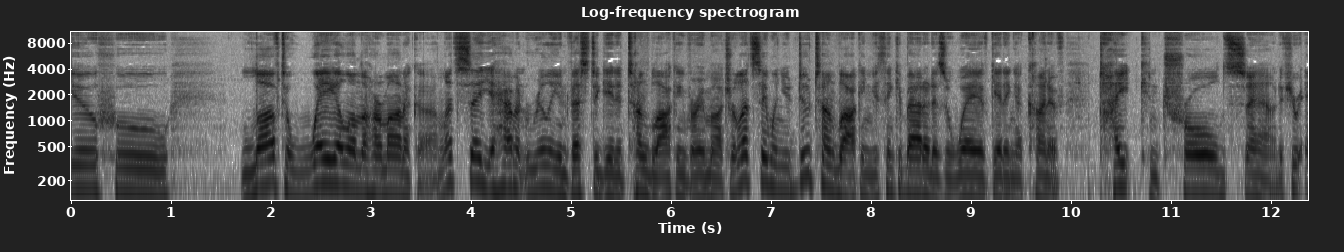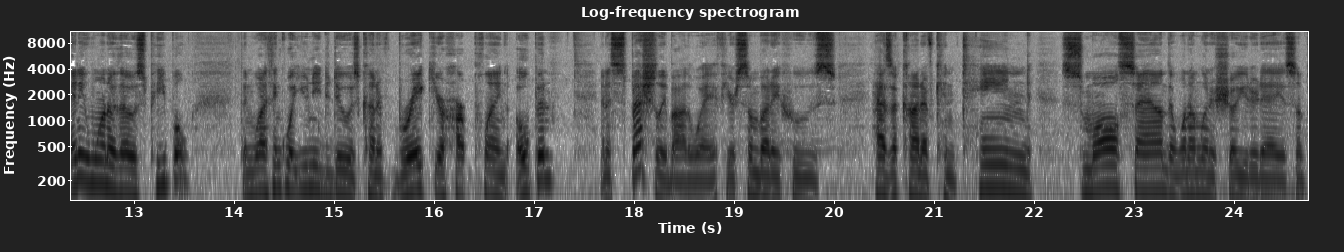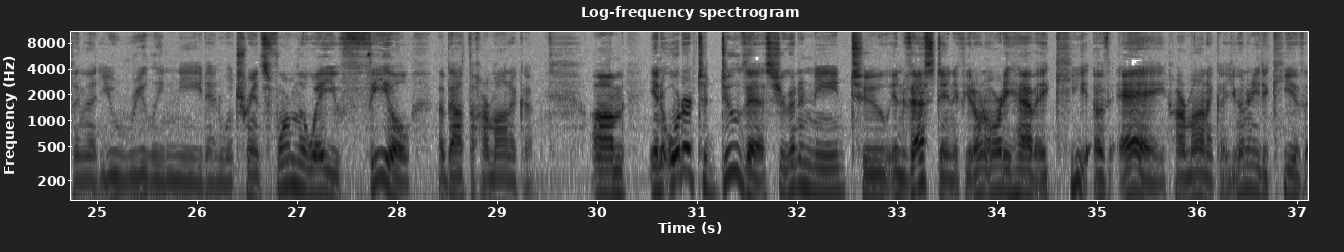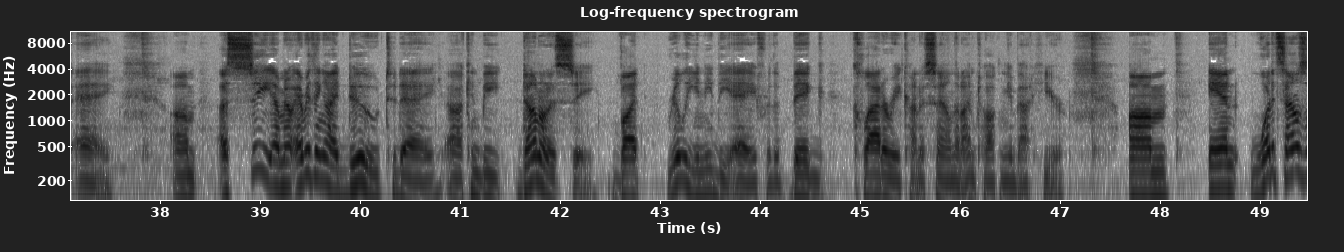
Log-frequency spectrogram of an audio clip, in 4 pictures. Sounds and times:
Speech: 0.0 - 1.0, 1.7 - 29.4, 30.0 - 47.1, 47.7 - 49.4.

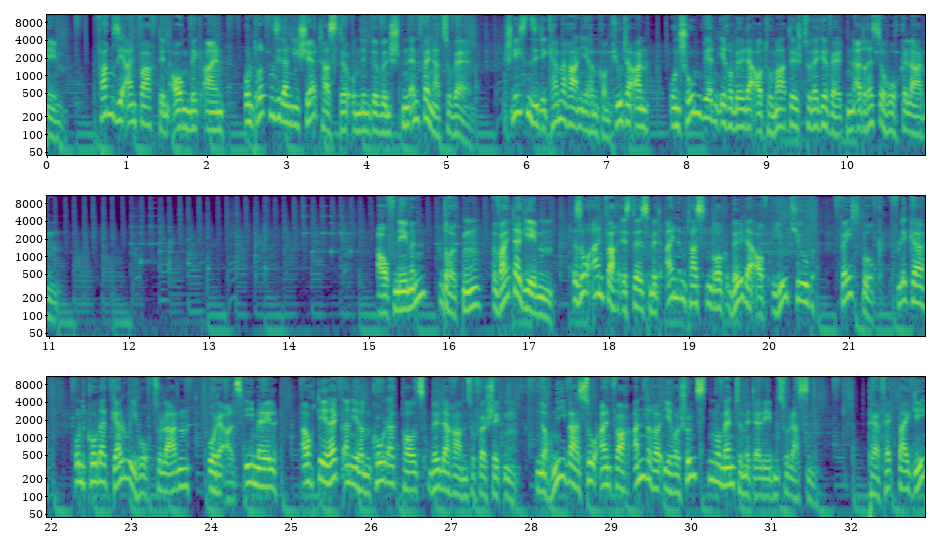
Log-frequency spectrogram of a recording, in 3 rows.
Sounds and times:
Speech: 0.0 - 11.2, 15.1 - 31.6, 32.2 - 32.9
Music: 0.0 - 32.9.

